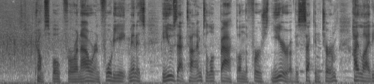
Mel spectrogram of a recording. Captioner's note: applause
